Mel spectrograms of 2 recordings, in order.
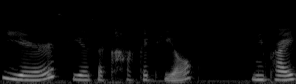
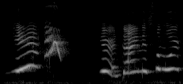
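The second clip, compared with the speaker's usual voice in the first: very high, louder coo; 4 dB louder than usual. Real, not acted. Owner squeals high baby talk at her cockatiel.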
